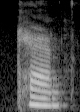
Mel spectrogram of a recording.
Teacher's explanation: Native speaker usually drop the T. Jadi bacanya itu can't.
